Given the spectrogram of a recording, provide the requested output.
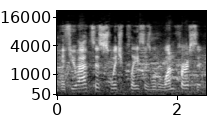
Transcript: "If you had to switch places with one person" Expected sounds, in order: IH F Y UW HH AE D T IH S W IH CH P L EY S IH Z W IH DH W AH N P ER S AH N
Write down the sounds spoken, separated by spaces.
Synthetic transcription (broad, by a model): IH F Y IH HH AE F T IH S W IH CH P L EY S IH Z W IH DH W AH N P ER S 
